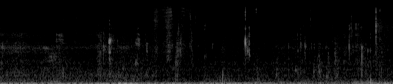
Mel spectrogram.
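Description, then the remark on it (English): Wet chewing of a soft, gummy raspberry lolly, with sticky squelches and a couple of sharper crunchy bites over four seconds, no talking. “Um, going for the chew.”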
